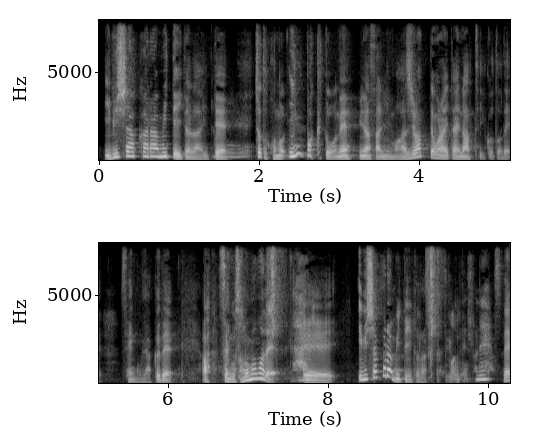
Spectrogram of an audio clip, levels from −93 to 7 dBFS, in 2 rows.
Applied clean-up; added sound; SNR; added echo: neural mask model DeepFilterNet 3.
